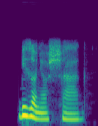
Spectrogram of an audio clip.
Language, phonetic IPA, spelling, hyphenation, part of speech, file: Hungarian, [ˈbizoɲoʃːaːɡ], bizonyosság, bi‧zo‧nyos‧ság, noun, Hu-bizonyosság.ogg
- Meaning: certainty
